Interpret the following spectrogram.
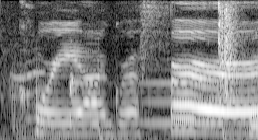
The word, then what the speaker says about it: ChoreograpHER: You have this exciting program, Choreographer. Yes. Am I pronouncing it right?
